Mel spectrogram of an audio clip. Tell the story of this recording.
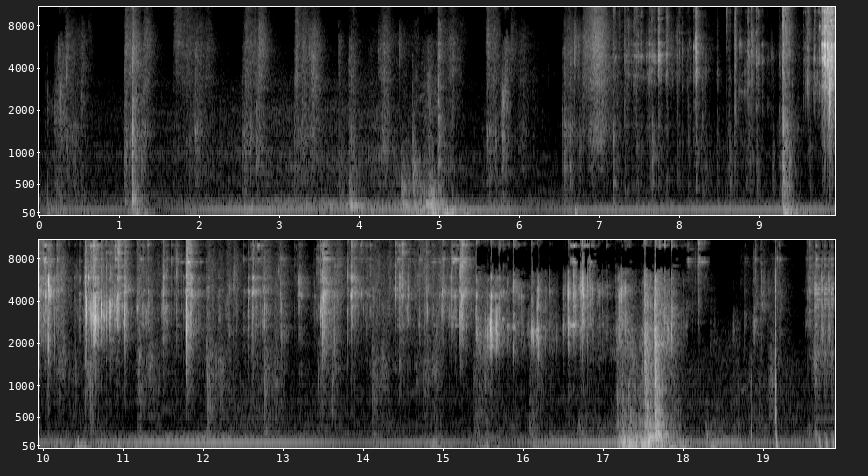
I went to the door pulled out my keys, took them with me and went to close the window.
